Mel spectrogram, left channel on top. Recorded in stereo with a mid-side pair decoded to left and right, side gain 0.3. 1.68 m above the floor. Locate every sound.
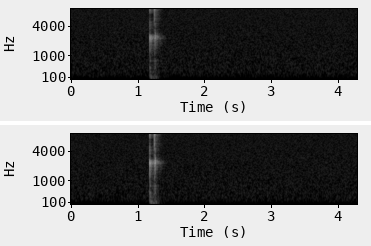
1.2 s a finger snap: 65° right, 0.8 m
